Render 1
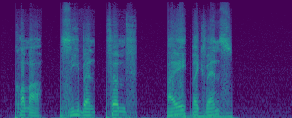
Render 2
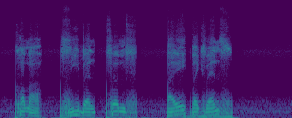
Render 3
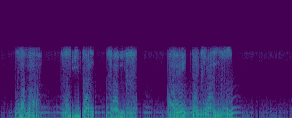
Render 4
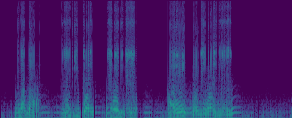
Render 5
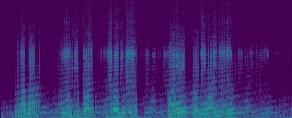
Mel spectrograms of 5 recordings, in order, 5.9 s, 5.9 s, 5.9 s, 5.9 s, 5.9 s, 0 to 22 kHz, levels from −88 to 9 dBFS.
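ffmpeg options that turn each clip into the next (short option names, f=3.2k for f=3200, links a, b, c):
-filter_complex "[0:a]firequalizer=gain_entry='entry(110,0);entry(190,10);entry(540,4);entry(1100,-27);entry(2000,-14);entry(3600,3);entry(5200,-13)':delay=0.05:min_phase=1,alimiter=limit=-17.5dB:level=0:latency=1:release=122,acrossover=split=1200|3100[a][b][c];[a]acompressor=threshold=-35dB:ratio=4[d];[b]acompressor=threshold=-52dB:ratio=4[e];[c]acompressor=threshold=-50dB:ratio=4[f];[d][e][f]amix=inputs=3:normalize=0"
-af "alimiter=level_in=5dB:limit=-24dB:level=0:latency=1:release=137,volume=-5dB,afreqshift=-190,aresample=8000,aeval=exprs='max(val(0),0)':c=same,aresample=44100,volume=6.5dB"
-filter_complex "[0:a]acrossover=split=180|650|1400[a][b][c][d];[a]acompressor=threshold=-44dB:ratio=6[e];[d]acrusher=bits=6:mix=0:aa=0.000001[f];[e][b][c][f]amix=inputs=4:normalize=0,volume=3dB"
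-filter_complex "[0:a]acrossover=split=130|960|6000[a][b][c][d];[d]aeval=exprs='(mod(316*val(0)+1,2)-1)/316':c=same[e];[a][b][c][e]amix=inputs=4:normalize=0,aecho=1:1:746|1492:0.15|0.0269,asplit=2[f][g];[g]adelay=3.7,afreqshift=1.7[h];[f][h]amix=inputs=2:normalize=1,volume=3dB"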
